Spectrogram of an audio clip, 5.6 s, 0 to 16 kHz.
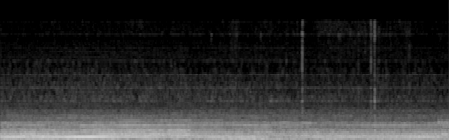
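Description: Audi R8's V10 engine heard from inside the cabin, rising in pitch as the car accelerates under throttle, then levelling off and dropping a little in loudness a bit past halfway.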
